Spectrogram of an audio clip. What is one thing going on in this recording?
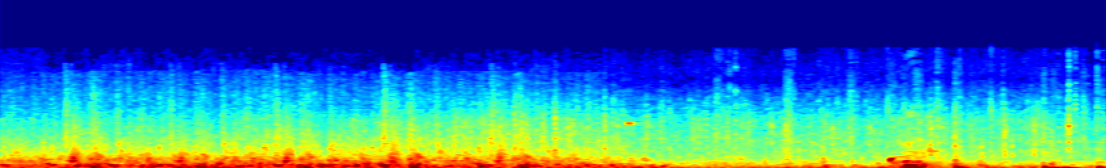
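Fire crackles on a burning ship.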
